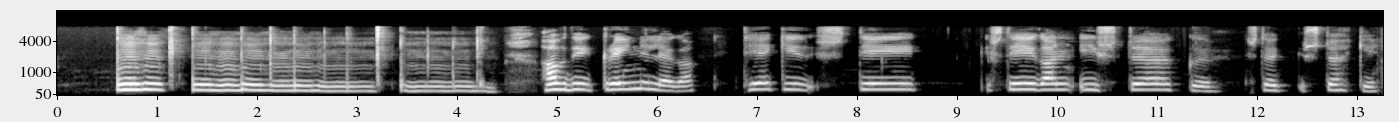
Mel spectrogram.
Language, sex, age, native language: Icelandic, male, 11, Icelandic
